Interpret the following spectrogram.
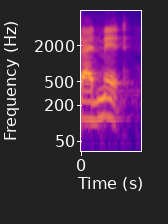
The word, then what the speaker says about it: admit: Again, notice the word admit. We have 2 syllables. We have 1 vowel at the end. We have 1 consonant at the end, or at the last, in the second syllable.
